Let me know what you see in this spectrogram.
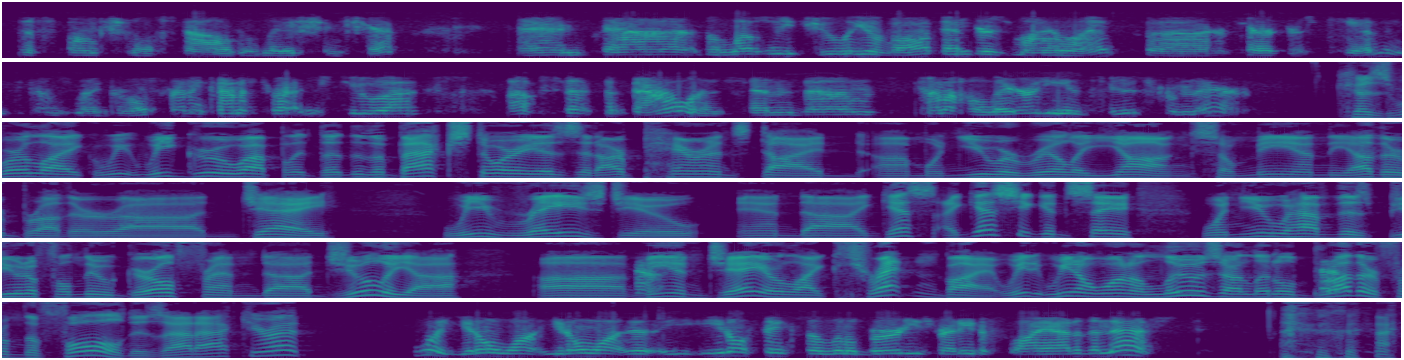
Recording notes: A phone call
